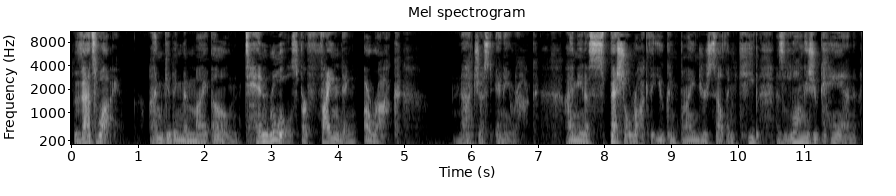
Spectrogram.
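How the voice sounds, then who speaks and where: A man with a husky voice reading a picture book aloud to children in an expressive way, with dramatic pauses and emphasis. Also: fairly low pitch. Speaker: children's storytime host and reader.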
